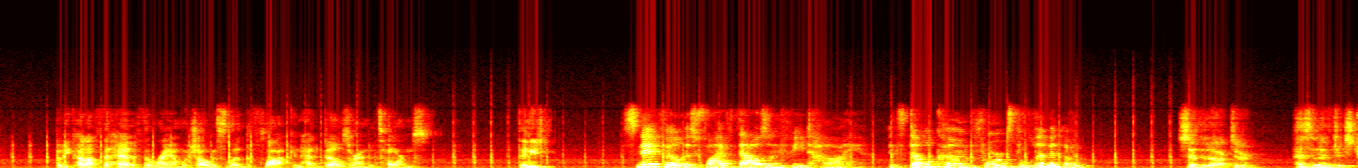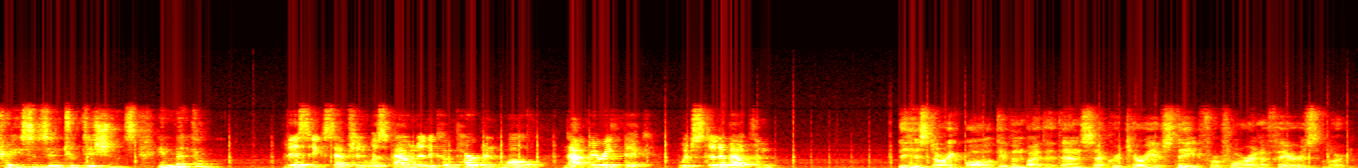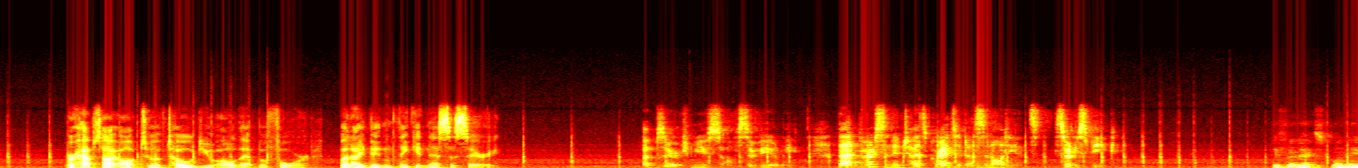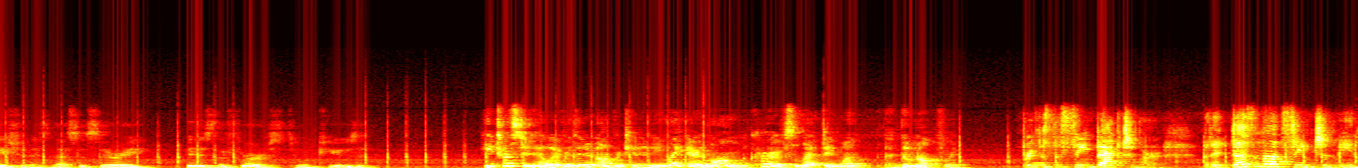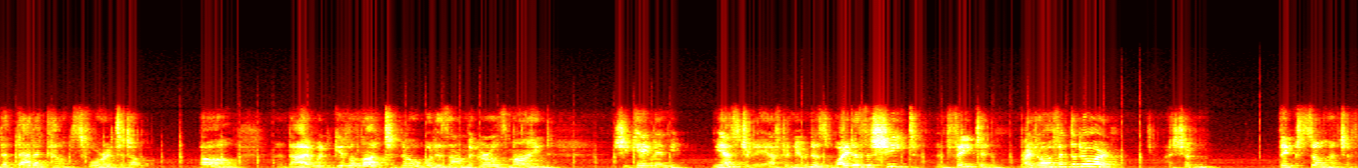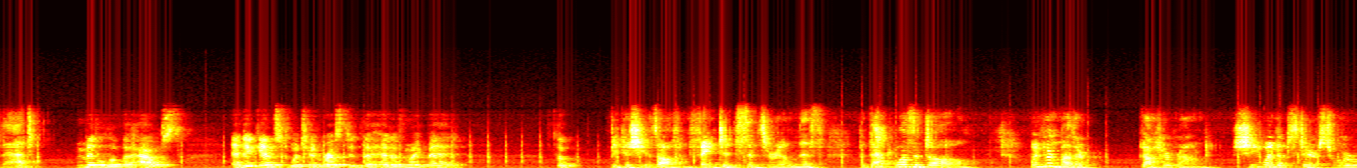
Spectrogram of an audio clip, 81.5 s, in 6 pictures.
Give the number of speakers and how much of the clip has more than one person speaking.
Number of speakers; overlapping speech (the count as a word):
ten, no overlap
